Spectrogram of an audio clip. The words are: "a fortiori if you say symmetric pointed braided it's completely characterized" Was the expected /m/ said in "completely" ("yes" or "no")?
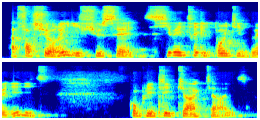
no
